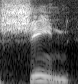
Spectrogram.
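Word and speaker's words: שין: With a dot on your right, it is pronounced sh, sh. It's called the sheen, sh, sh.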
